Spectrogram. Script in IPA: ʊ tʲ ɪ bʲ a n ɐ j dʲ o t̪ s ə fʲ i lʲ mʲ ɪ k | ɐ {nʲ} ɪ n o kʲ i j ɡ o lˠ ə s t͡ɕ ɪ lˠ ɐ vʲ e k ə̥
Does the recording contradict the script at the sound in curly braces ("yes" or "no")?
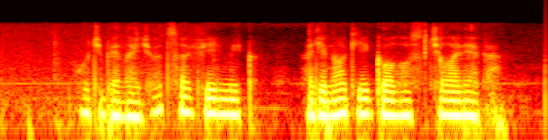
yes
